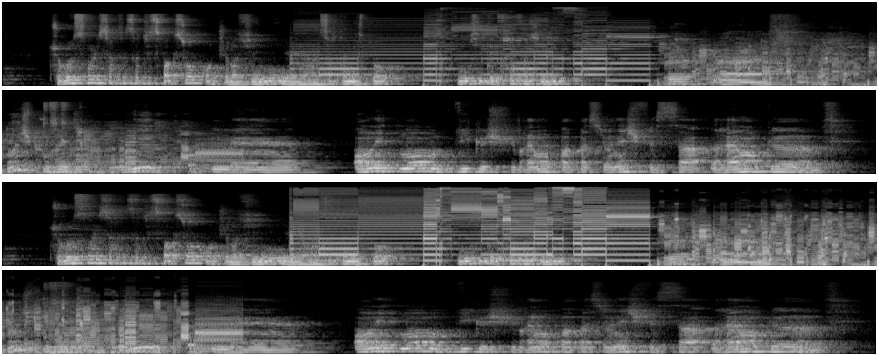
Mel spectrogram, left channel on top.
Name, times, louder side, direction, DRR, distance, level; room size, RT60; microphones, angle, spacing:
voice 1, 0.5-3.9 4.6-5.7, equal, 25° left, 1 dB, 1.0 m, -20 dB
sound 1, 2.9-11.2, right 8 dB, 60° right, 0.3 m, -22 dB
voice 2, 6.6-8.0 8.8-10.3 10.8-11.7 12.3-17.1, left 2 dB, 65° left, 3 dB, 1.2 m, -21 dB
7.1 x 6.4 x 7.9 m, 1.1 s
head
